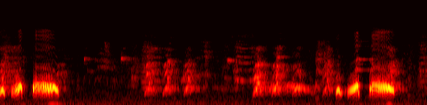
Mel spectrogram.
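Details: Decoy spotted dove cooing and calling to lure and provoke wild doves: soft, low rolling coos build into loud, sustained hollow coo notes, with bursts of several notes in irregular phrases and brief pauses between.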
